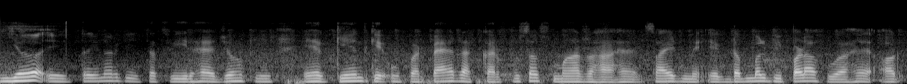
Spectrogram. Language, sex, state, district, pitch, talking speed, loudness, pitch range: Hindi, male, Uttar Pradesh, Budaun, 135 Hz, 180 wpm, -21 LUFS, 125-145 Hz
